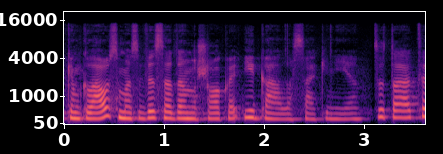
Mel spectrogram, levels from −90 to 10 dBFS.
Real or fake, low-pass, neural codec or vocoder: fake; 14.4 kHz; autoencoder, 48 kHz, 32 numbers a frame, DAC-VAE, trained on Japanese speech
